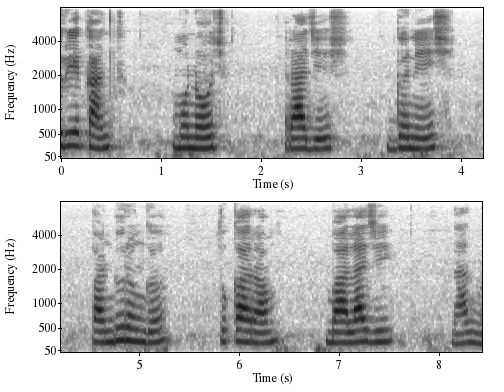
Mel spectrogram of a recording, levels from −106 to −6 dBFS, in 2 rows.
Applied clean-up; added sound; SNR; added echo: none; none; none; none.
